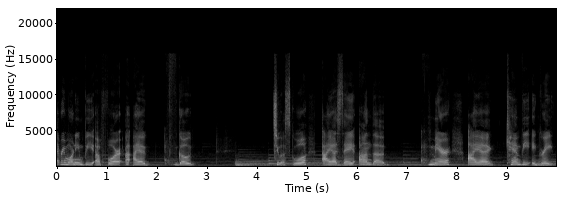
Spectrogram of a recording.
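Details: Young adult female university graduate who stutters and takes part in a stuttering treatment program (CARE): stuttering.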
